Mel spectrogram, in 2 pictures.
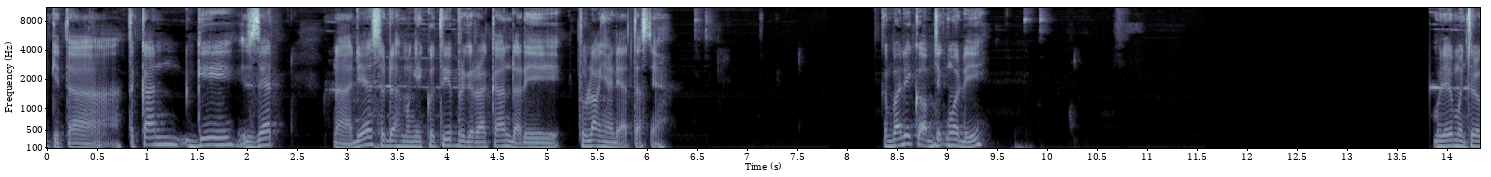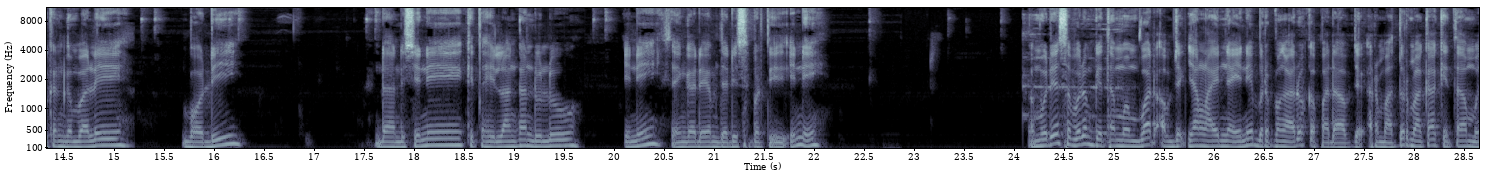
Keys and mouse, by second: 1.4 g, 2.0 z, 6.5 click, 9.0-10.0 drag, 15.3 click, 16.1 click, 17.5 click, 19.8 click, 20.5-22.5 middle drag, 23.4-23.9 middle drag.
